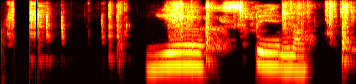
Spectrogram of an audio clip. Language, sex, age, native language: Icelandic, male, 9, Icelandic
